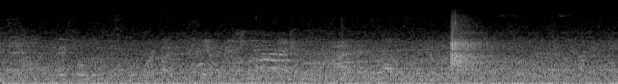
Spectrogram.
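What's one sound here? A crowd of people chatters in a large, echoing indoor hall.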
